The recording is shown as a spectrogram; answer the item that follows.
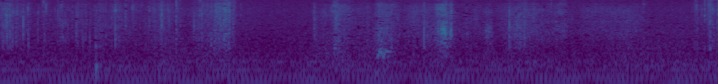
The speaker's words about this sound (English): What I usually do is I'll take a pin. This one is a little crooked, but that's okay. And I'll just pin the fabric down to this paper. It's kind of like wax paper.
